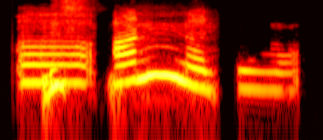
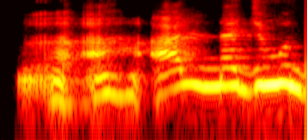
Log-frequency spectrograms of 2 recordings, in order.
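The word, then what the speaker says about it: النجم: An-najmu. Al-najmu, this is right or wrong? Al-najmu, this is Wrong. wrong. What is right? An-najmu. An-najmu is right because it Okay. is the sun letter.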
